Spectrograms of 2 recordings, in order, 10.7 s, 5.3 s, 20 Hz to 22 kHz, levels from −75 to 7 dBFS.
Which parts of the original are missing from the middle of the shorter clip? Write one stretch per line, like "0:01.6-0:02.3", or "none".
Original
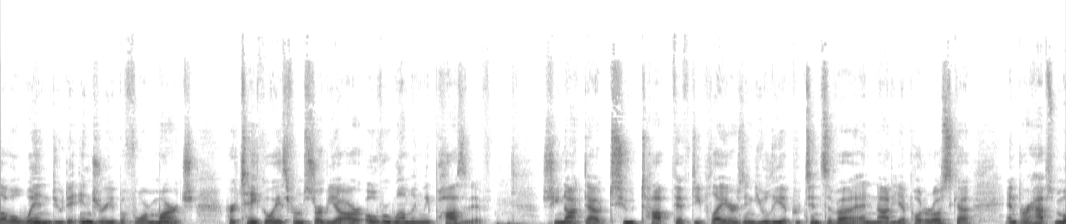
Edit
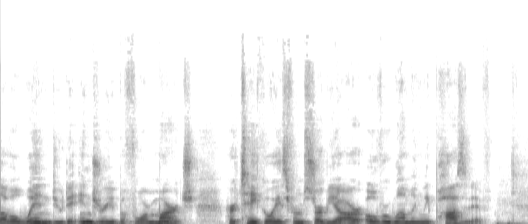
none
